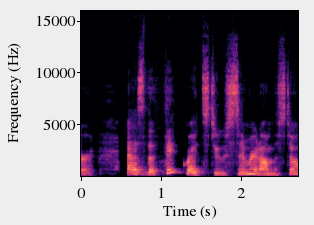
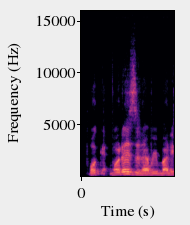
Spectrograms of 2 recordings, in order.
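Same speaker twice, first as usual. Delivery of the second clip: ordinary delivery, nothing marked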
